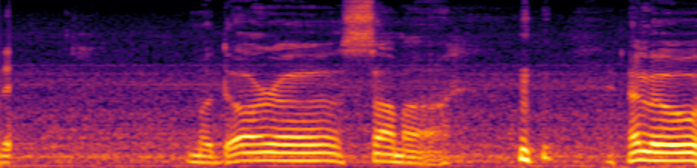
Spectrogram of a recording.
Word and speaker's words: Madara: It's Madara, not Madara.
